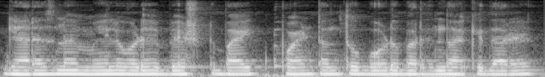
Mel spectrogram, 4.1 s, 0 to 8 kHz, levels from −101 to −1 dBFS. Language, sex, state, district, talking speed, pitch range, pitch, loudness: Kannada, male, Karnataka, Bidar, 145 wpm, 130-135 Hz, 135 Hz, -11 LUFS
